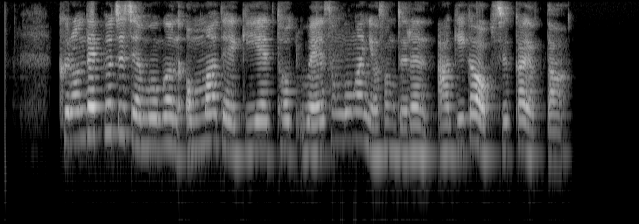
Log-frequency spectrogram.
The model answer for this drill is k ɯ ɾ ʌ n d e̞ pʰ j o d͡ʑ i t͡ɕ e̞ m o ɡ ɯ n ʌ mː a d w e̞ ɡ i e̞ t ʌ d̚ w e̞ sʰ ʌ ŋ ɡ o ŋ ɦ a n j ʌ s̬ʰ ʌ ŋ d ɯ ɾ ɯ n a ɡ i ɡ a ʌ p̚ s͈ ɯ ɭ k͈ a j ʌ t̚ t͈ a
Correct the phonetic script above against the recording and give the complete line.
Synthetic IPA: k ɯ ɾ ʌ n d e̞ pʰ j o d͡ʑ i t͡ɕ e̞ m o ɡ ɯ n ʌ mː a d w e̞ ɡ i e̞ t ʌ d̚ w e̞ sʰ ʌ ŋ ɡ o ŋ ɦ a n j ʌ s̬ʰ ʌ ŋ d ɯ ɾ ɯ n a ɡ i ɡ a ʌ p̚ s͈ ɯ ɭ k͈ a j ʌ t̚ t͈ a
